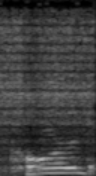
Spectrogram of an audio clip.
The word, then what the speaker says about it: Cord: Well, you've got your uh, cord or chord.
